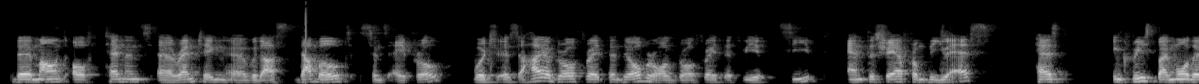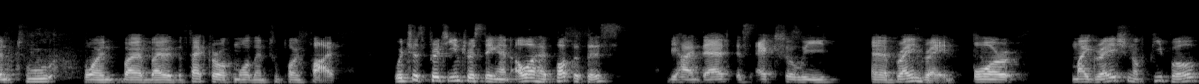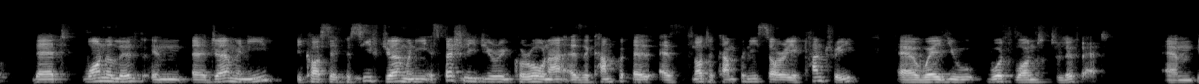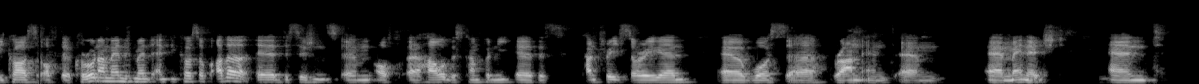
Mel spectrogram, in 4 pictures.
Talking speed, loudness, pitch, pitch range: 160 wpm, -22 LUFS, 115 Hz, 110-130 Hz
